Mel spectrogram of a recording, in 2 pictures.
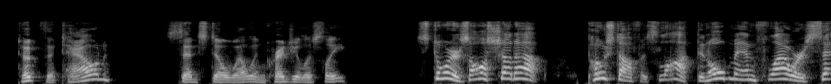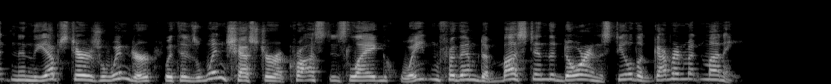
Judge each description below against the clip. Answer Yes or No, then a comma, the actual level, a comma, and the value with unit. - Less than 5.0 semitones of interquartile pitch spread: No, wide, 5.6 semitones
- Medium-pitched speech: No, high, 205 Hz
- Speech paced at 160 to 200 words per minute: No, average, 150 wpm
